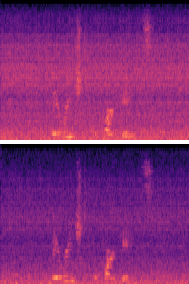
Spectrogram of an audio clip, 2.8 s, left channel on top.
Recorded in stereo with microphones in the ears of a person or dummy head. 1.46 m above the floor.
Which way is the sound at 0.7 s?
75° left (ahead or behind).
